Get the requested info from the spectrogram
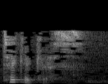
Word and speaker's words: Tychicus: But that you may know my affairs and how I am doing, Tychicus, and that's how you pronounce it, Tychicus. I had to look it up.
